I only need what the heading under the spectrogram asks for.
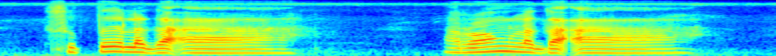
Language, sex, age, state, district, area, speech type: Santali, female, 60+, West Bengal, Purba Bardhaman, rural, spontaneous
